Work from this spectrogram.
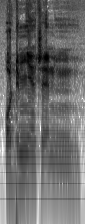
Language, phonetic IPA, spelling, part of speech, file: Czech, [ˈodm̩ɲɛr̝ɛniː], odměřený, adjective, Cs-odměřený.ogg
- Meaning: reserved (slow to reveal emotion or opinions)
